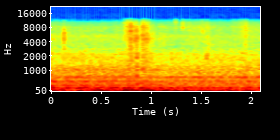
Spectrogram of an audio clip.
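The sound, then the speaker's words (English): Steady low road rumble from inside a car driving to Starbucks, a dense continuous drone with slight swells, fairly loud, with no voices. “And I'm in the car, and I'm on my way to Starbucks.”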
